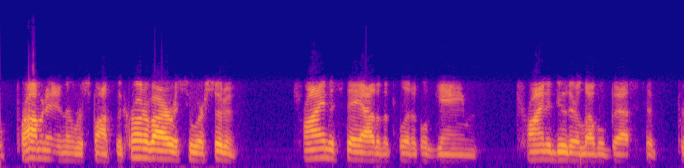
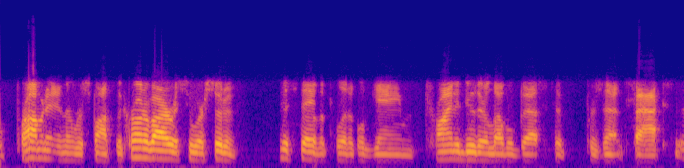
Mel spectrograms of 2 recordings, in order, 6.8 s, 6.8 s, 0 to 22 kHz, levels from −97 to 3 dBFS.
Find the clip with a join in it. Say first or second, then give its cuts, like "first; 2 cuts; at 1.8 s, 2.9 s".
second; 3 cuts; at 2.8 s, 3.1 s, 4.2 s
